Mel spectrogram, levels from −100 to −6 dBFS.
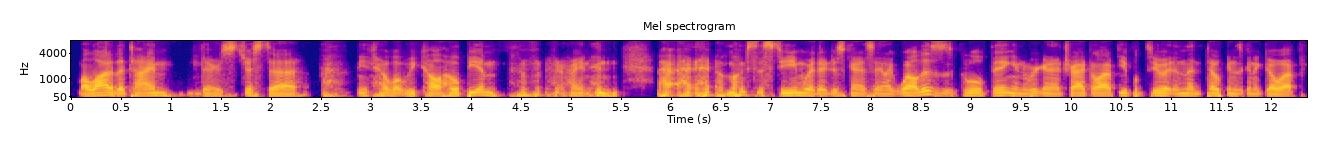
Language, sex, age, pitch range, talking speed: English, male, 30-49, 100-115 Hz, 250 wpm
